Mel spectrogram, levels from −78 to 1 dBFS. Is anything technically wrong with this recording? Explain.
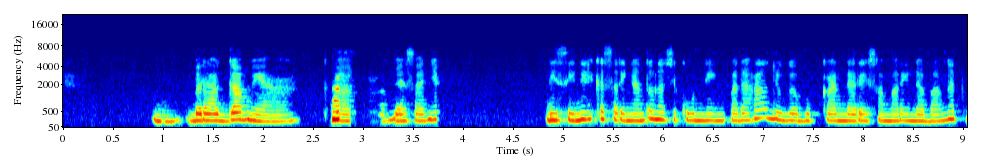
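Yes. Speech suppressed in double talk: at 2.6 s and 2.87–3.36 s the speech dips by about 10 dB, then about 35 dB, likely an echo canceller muting overlapping talk.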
